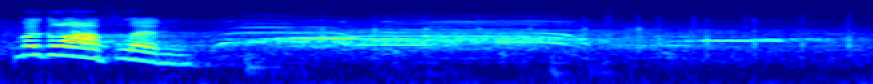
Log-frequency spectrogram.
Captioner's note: cheering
